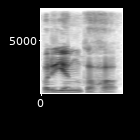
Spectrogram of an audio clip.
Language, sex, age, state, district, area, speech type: Sanskrit, male, 18-30, Karnataka, Uttara Kannada, urban, read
